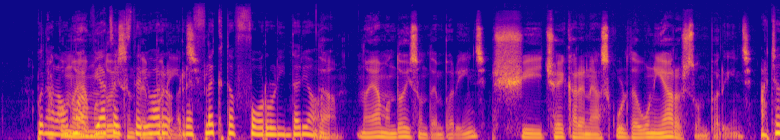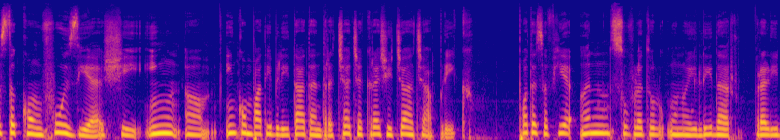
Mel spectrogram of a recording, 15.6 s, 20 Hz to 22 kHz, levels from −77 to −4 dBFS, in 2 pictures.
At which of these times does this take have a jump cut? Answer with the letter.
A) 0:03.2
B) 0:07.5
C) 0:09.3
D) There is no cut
B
